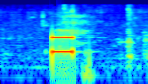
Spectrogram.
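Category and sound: signal or alarm, telephone keypad dialing tones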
